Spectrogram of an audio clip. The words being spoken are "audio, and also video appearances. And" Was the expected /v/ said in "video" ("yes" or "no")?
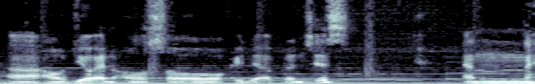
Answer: no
